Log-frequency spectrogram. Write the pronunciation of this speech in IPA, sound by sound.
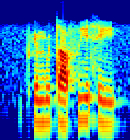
pʰ ɪ˨ m u˨ t a˨ f iː˦ s i˨

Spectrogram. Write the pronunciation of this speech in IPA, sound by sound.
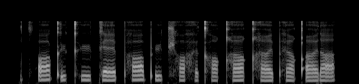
t͡sʼ ɒ kʼ ʉ kʰ ʉ k ɛ pʰ ɒ pʼ ʉ t͡ʃʰ ɒ h ə kʰ ɒ qʰ ɜ qʰ ɛ pʰ ɜ qʼ ɜ ɾ a

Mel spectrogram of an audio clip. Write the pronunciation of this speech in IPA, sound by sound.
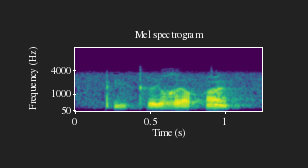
pʼ y kʰ ə y̯ ʁ ə u̯ q ə̃

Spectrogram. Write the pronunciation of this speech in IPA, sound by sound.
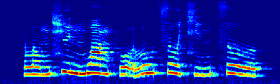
l ɤ˨˦ ŋ ɕ y˥˨ n n̪ w ɑ˥˨ ŋ f o̰˨˩ ʊ̯ l u˦ t͡s ɹ̩˥˨ t͡ɕ i˨˦ ŋ t͡s ɹ̩˥˨

